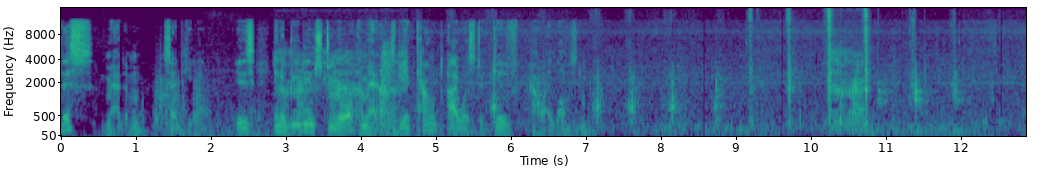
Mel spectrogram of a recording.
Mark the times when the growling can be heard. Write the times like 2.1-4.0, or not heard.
2.8-4.7, 10.2-10.8.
